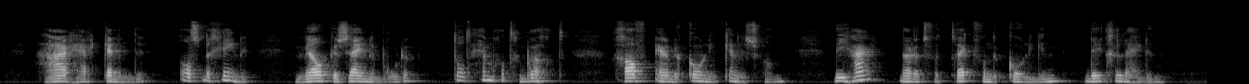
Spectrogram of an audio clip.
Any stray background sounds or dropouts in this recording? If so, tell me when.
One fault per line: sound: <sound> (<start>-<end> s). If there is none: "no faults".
no faults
